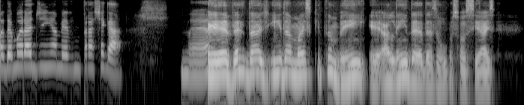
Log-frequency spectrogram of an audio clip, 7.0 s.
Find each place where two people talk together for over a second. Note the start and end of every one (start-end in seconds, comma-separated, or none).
none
